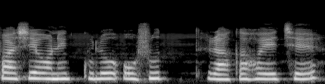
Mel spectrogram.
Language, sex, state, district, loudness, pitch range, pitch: Bengali, female, West Bengal, Cooch Behar, -12 LUFS, 250-270 Hz, 260 Hz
